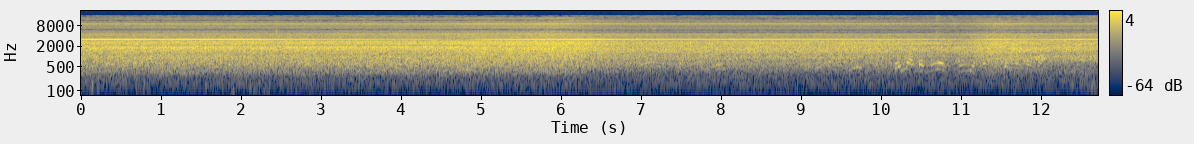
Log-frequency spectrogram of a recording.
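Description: Eton G6 Aviator portable shortwave receiver tuned to an SSB channel on 8310 kHz, its speaker giving a steady rush of band noise with a constant high-pitched whistle over it, between transmissions. A faint, wavering voice comes through the noise near the end.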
